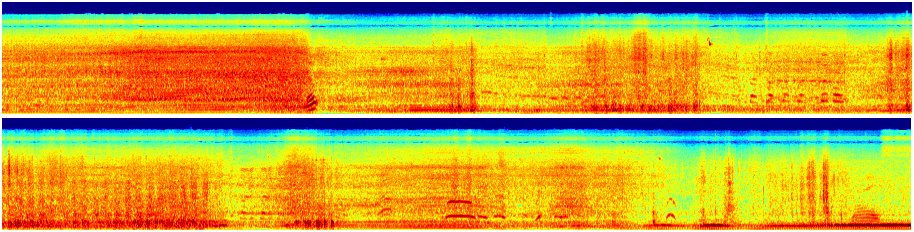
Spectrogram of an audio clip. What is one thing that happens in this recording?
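An off-road vehicle's engine rumbles and revs as it crawls over rock.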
